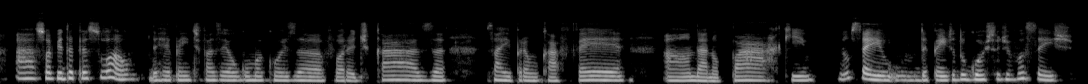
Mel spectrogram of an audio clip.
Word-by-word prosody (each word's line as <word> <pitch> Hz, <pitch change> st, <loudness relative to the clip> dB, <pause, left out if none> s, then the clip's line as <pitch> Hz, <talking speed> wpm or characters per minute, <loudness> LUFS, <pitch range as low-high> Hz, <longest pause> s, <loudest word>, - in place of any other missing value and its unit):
à 275 Hz, 0 st, +1 dB
sua 280 Hz, 0 st, +5 dB
vida 275 Hz, +1 st, +4 dB
pessoal. 280 Hz, -4 st, +1 dB, 0.2 s
De 180 Hz, -, 0 dB
repente, 195 Hz, -1 st, -1 dB
fazer 195 Hz, -1 st, 0 dB
alguma 190 Hz, 0 st, 0 dB
coisa 185 Hz, -2 st, 0 dB
fora 175 Hz, -1 st, -2 dB
de 170 Hz, -, -6 dB
casa, 195 Hz, -2 st, 0 dB, 0.4 s
sair 190 Hz, -3 st, 0 dB
pra 180 Hz, 0 st, -2 dB
um 170 Hz, -, -1 dB
café, 195 Hz, +2 st, +1 dB, 0.4 s
hã, 180 Hz, -1 st, 0 dB
andar 175 Hz, -2 st, +2 dB
no 155 Hz, -1 st, -1 dB
parque, 190 Hz, 0 st, 0 dB, 0.3 s
não 250 Hz, +4 st, -4 dB
sei, 235 Hz, -9 st, +5 dB
o, 190 Hz, 0 st, -2 dB
depende 195 Hz, +1 st, +1 dB
do 225 Hz, +2 st, +2 dB
gosto 225 Hz, +1 st, +2 dB
de 230 Hz, -, -1 dB
vocês. 230 Hz, -4 st, -2 dB
195 Hz, 155 wpm, -25 LUFS, 185-220 Hz, 0.4 s, sua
